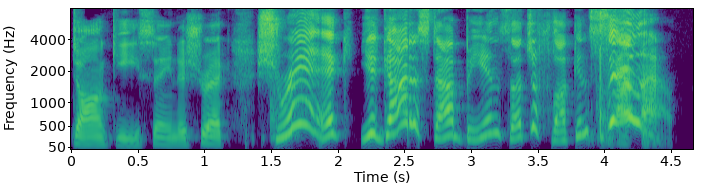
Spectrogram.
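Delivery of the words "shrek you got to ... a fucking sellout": pitch pushed way up, swooping all over. Speaker imagines Donkey talking to Shrek, in a Donkey impression. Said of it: "That was a good impression".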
